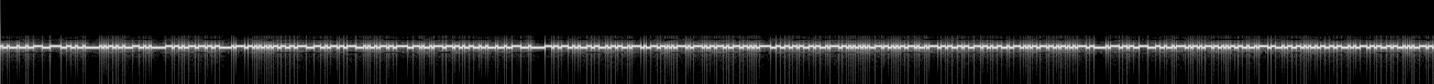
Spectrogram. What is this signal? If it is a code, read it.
RTTY, about 45.45 baud. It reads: 1950S, A VERSION OF THE W19 NUCLEAR ARTILLERY SHELL WAS DEVELOPED SPECIFICALLY
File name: fsk170 / USS-New-Jersey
